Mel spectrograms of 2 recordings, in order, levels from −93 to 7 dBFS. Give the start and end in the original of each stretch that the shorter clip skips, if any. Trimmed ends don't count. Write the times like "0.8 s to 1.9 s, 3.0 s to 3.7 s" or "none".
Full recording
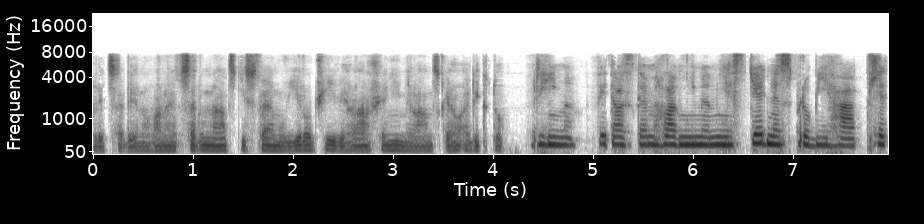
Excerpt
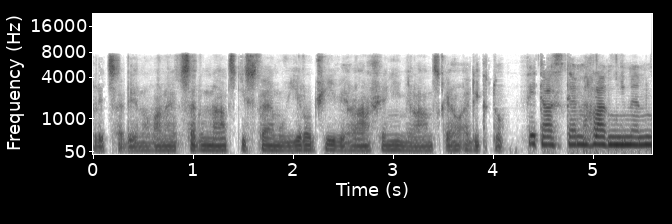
4.2 s to 4.9 s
